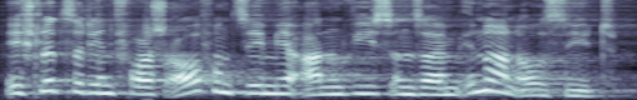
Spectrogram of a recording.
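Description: A woman's voice: fairly high pitch, animated, fairly quick, lightly acted. A woman reading the lines of a blunt, scornful young male doctor in a plain, matter-of-fact way. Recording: long hall reverb.

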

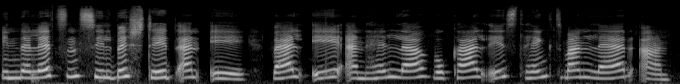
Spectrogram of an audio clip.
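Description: A young girl reads her lines on a school radio show in a high, bright voice. Her pace is slow and careful. The sound is dry and close. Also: no room sound. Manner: slow, careful read-aloud. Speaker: student radio participant. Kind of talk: reading a school radio script.

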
